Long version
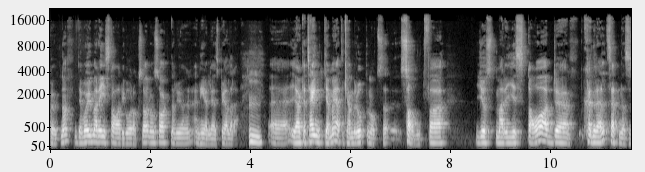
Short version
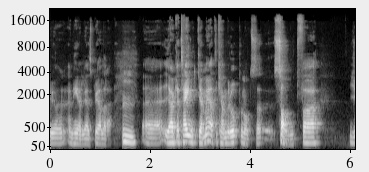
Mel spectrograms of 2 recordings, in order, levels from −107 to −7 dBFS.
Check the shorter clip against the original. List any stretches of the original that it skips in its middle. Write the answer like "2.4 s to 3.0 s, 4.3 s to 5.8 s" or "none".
none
